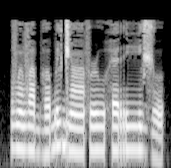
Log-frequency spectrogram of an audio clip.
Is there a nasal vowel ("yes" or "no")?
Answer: yes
